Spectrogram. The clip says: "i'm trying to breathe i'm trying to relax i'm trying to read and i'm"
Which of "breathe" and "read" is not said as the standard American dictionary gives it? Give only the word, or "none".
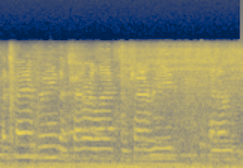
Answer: none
